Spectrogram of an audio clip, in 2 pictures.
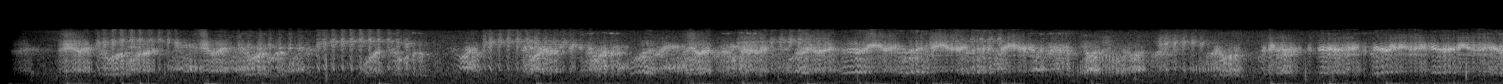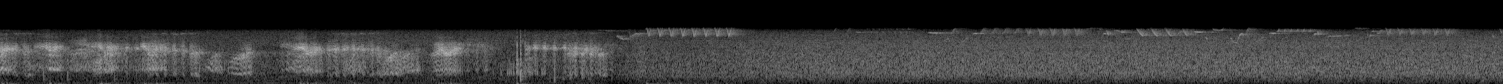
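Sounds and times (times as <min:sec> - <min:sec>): chorus of frogs croaking: 0:00.1 - 0:22.5.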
